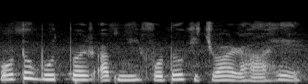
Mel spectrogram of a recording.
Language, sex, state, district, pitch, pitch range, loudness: Hindi, female, Sikkim, Gangtok, 205 Hz, 195-225 Hz, -15 LUFS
